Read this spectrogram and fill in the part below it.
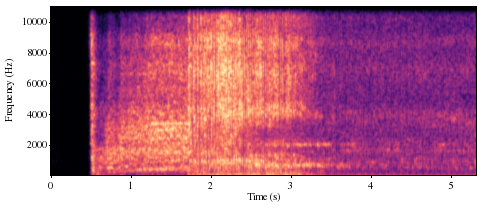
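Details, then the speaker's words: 2003 Foden Alpha truck with a Cummins diesel after an engine wash: a brief crank, then it fires straight up, revs briefly and settles into a steady deep idle; a clean, easy start while a leak is watched. "oh she starts all right no problem there at all"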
